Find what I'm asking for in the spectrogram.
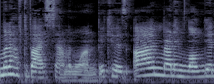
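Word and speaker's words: Salomon: So I don't want to buy it yet, but I have seen the brand Salmon, Salmon, so I don't know. I feel like Americans make things that aren't their name sound different, but I think it's pronounced salmon like the fish.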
